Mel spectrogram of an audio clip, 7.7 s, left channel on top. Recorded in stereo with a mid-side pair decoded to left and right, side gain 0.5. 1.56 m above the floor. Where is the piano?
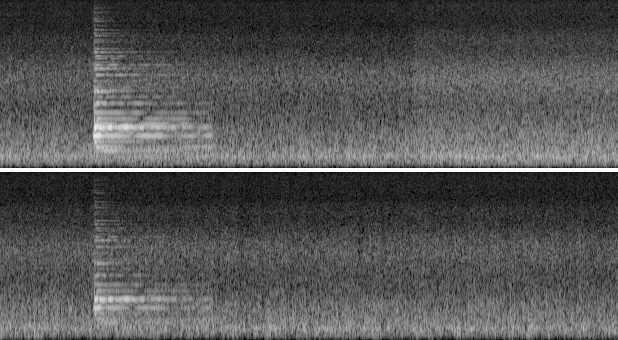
45° left, 0.8 m.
